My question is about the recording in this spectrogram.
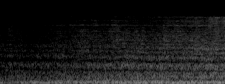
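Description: An edited rising swell of rushing noise over a low rumble, growing steadily louder: a whoosh-like riser sound effect.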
